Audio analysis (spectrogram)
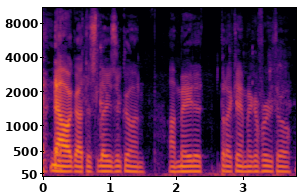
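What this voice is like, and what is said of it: Imitates another person's voice. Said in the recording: “that's a pretty good Shaq impression. ... Yeah, that was good. ... It's really like, good. ... he's got that cadence.”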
